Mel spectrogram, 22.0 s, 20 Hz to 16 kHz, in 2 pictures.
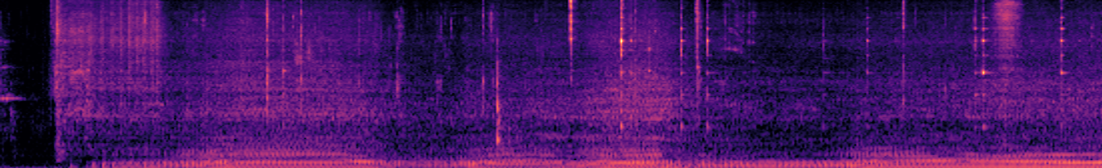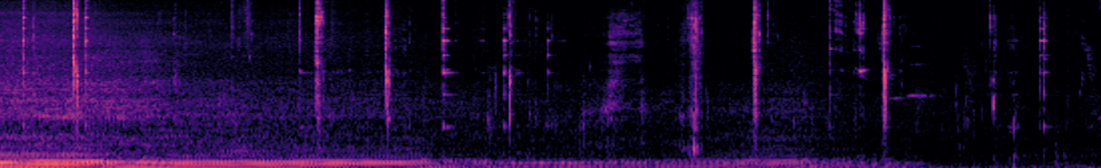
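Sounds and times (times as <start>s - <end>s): motor engine humming: 0.8s - 20.3s
light clinks: 2.6s - 12.2s, 12.8s - 17.5s, 19.1s - 20.4s.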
